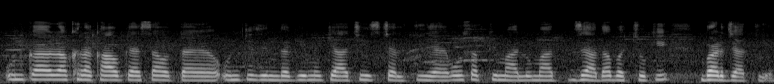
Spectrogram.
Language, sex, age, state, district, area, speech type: Urdu, female, 30-45, Maharashtra, Nashik, rural, spontaneous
